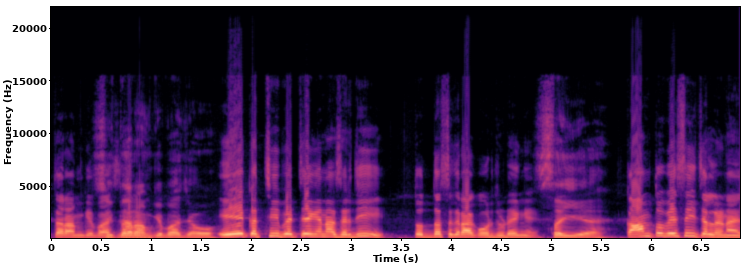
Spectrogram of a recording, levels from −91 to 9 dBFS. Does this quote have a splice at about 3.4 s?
no; 0 cuts

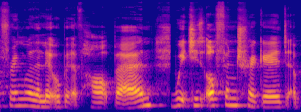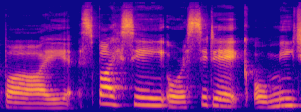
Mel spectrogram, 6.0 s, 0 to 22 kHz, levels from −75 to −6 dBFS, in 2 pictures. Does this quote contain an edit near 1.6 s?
no; 0 cuts

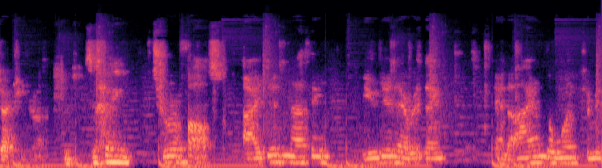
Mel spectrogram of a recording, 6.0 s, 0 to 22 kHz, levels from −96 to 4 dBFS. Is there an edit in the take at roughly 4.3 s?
no; 1 cut; at 1.5 s

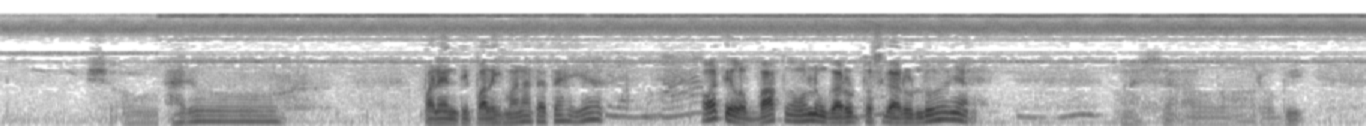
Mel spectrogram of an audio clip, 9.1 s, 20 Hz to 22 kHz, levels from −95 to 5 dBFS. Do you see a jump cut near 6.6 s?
no; 1 cut; at 1.0 s

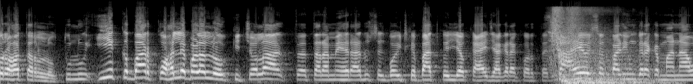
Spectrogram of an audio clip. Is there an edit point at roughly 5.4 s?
yes; 1 cut; at 5.4 s

